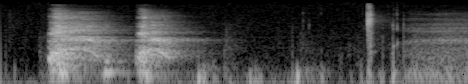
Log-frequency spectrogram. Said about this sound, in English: That's a cough right there. Am I editing that out? No way.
